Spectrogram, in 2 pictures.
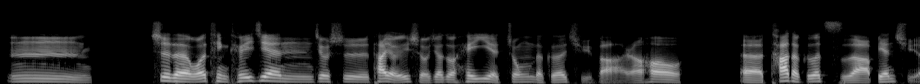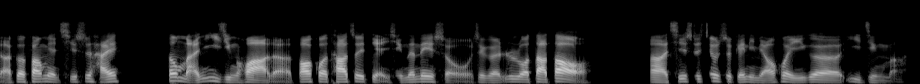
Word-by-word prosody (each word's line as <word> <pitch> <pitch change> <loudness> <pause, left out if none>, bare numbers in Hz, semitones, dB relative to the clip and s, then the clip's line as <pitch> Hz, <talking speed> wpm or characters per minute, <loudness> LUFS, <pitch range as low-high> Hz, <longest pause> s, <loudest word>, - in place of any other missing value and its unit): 嗯， 130 -6 -5 0.6
是 170 -2 +1
的， 135 -4 +6
我 140 - +3
挺 150 -3 -5
推 155 +6 -2
荐 140 -9 0
就 140 +2 -2
是 125 -3 -6
他 140 +4 +4
有 - - +1
一 - - -4
首 130 - -6
叫 115 +3 -3
做 115 -1 -3
《黑 135 -1 -1
夜 135 0 -2
中》 115 +1 -8
的 - - -4
歌 110 +1 -4
曲 90 -7 -20
吧。 80 - -6
然 85 - -4
后， 115 -5 +1 0.5
呃， 100 -1 +1
他 160 +1 +6
的 - - +2
歌 140 +1 0
词 95 -8 -11
啊、 95 -2 +3
编 125 +2 -1
曲 - - -15
啊 - - -2
各 - - +2
方 130 -1 +3
面， - - -3
其 120 - -11
实 140 - -6
还 140 - +2 0.5
都 170 - +4
蛮 155 - +1
意 160 -1 -6
境 110 -5 -7
化 - - +7
的， - - -4
包 125 +1 +6
括 125 - +1
他 120 -1 +6
最 130 - -2
典 - - -4
型 100 - -11
的 110 - -2
那 130 +2 0
一 - - -3
首 - - -8
这 105 - -8
个 100 0 -3
《日 - - -13
落 120 -2 +1
大 - - +6
道》。 - - +6 0.6
啊， 105 -2 +4
其 135 +7 -7
实 130 +1 -10
就 150 +3 -3
是 - - -6
给 110 - -3
你 115 -1 -8
描 100 - -2
绘 110 - -2
一 100 - -7
个 105 -4 0
意 125 -5 -13
境 95 -3 -13
嘛。 - - -19
125 Hz, 245 characters per minute, -24 LUFS, 110-135 Hz, 0.6 s, 化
